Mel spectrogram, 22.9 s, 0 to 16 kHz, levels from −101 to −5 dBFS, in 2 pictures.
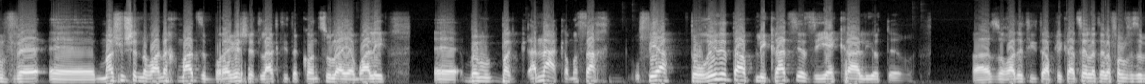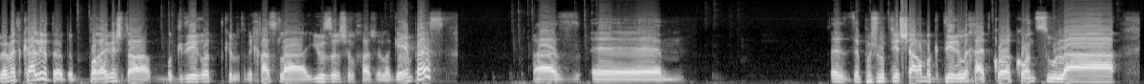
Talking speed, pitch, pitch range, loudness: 135 wpm, 130 Hz, 115-145 Hz, -19 LUFS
